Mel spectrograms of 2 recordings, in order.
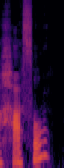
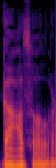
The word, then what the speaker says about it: ghazal: When I'm working with my students on this forum, we practice that sound at the beginning, hustle, because often they'll say ghazal or ghazal.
